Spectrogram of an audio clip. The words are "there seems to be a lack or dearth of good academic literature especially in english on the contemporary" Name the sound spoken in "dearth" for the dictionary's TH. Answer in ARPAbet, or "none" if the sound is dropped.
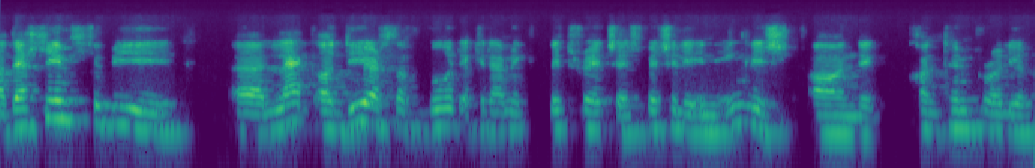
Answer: S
